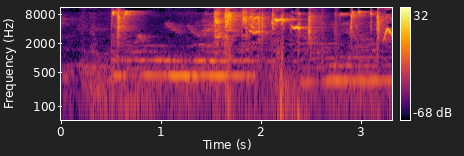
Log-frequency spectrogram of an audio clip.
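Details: Crimson sunbird song, locally kolibri ninja, played to stir a silent sunbird: after a moment of quiet, a sharp high note opens a run of squeaky, jumbled twitters and thin whistled slurs, over a low steady hum.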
